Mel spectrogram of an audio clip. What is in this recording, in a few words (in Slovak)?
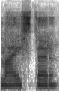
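"majster", Slovak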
